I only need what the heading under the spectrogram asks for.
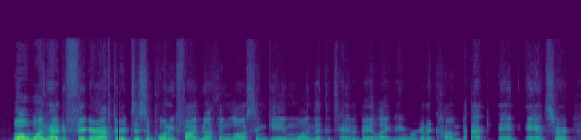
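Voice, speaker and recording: A man at medium pitch talks at a fairly quick pace with hardly any pauses, lively intonation and big swings in loudness, on a very clean recording with a silent background. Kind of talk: game recap. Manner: enthusiastic, somewhat stumbling.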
